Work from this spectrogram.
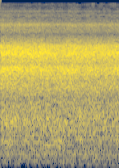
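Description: Rainwater pours down onto a flooded city street in Dhaka, a loud, continuous broadband rush of falling and splashing water with no talk over it.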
